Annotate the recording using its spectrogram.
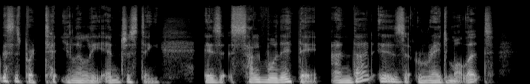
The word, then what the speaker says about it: salmonete: But in the recording, you'll hear the fishmonger pronouncing it as salmonete, and that's where the th sound, the th sound, if you like, is replacing S, as it happens in some parts of Spain.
